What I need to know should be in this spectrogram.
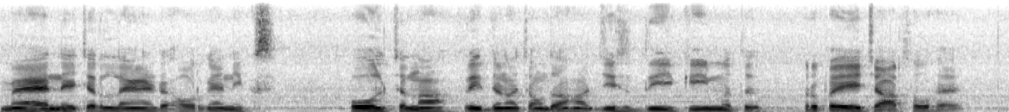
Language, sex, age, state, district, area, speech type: Punjabi, male, 30-45, Punjab, Mohali, rural, read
